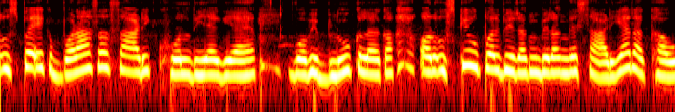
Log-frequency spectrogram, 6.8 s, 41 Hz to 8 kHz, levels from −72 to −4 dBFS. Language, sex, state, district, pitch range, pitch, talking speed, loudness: Hindi, male, Jharkhand, Garhwa, 245-305 Hz, 270 Hz, 205 wpm, -13 LUFS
